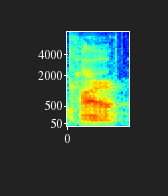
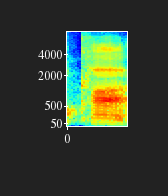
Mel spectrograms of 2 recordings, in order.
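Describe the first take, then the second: First: The final r sound is pronounced. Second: The final r sound is dropped. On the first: "I can pronounce the letter R though" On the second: "I don't say ka"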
